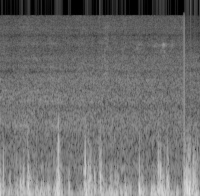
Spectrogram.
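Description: Wind buffeting the phone's microphone in uneven, rumbling gusts, with one sharp click near the end.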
